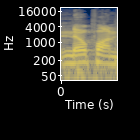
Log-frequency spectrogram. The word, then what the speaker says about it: Nopon: I'm only pronouncing it Nopon because this is Xenoblade X and it's Nopon instead of Nopon in this game.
